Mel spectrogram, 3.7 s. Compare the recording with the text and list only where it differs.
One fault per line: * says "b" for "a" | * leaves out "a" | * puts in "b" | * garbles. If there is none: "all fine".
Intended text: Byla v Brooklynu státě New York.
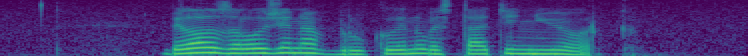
* puts in "založena"
* puts in "ve"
